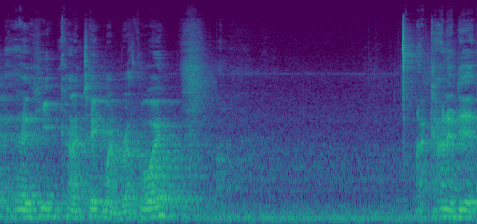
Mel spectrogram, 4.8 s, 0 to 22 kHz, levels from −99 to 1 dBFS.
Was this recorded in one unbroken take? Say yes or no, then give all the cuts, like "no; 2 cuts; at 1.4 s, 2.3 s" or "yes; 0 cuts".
no; 1 cut; at 2.2 s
